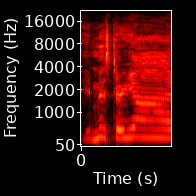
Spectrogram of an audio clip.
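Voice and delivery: high, drawn-out wail imitating children; mock crying kids. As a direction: wail it slowly in a squeaky kid voice. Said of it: "the giant kids are all crying".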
